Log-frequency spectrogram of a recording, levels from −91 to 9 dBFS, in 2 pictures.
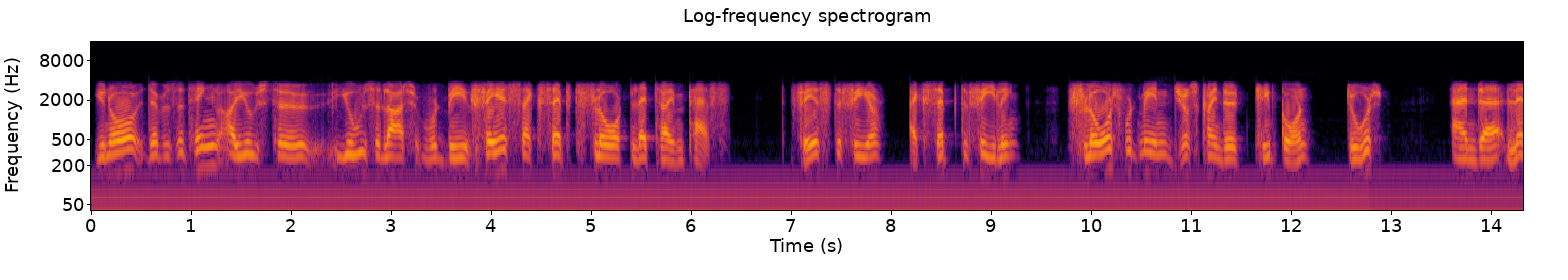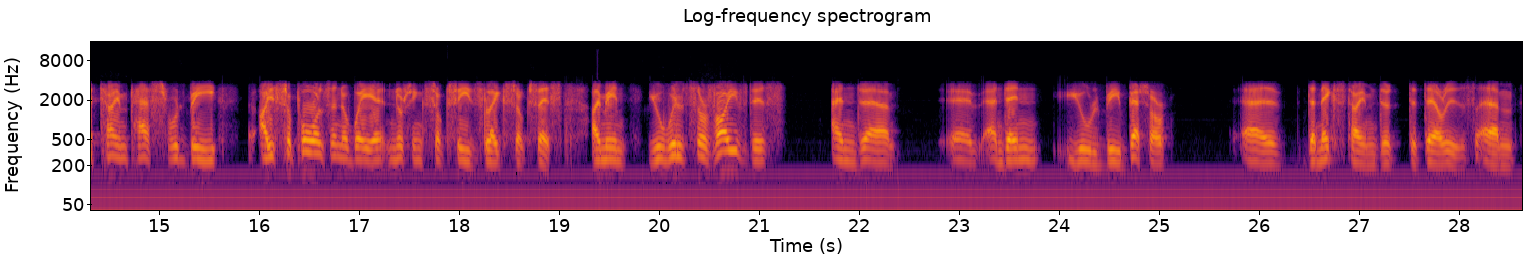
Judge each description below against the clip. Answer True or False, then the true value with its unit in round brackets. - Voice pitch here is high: False (140 Hz)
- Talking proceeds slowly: False (155 wpm)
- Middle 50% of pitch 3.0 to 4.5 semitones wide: True (3.4 semitones)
